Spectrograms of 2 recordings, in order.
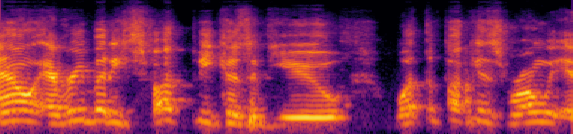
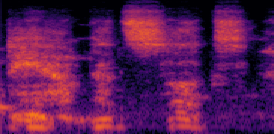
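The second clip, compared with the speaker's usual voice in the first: slow, much softer, unbothered; calm acceptance; 4 semitones lower, 15 dB quieter, much slower than usual. Retold or imitated. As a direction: let it go gently, no anger. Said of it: "I go".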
